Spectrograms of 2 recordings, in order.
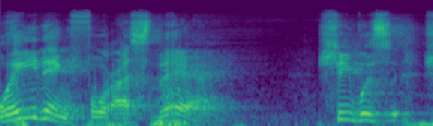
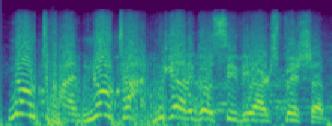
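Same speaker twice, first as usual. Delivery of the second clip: louder, fast and pushy: no time; hurried urgent brush-off; 2 semitones higher, 7 dB louder than usual. Retold or imitated. Nick hurrying his friend past the girlfriend, urgent and loud. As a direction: rush them along, we're late.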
